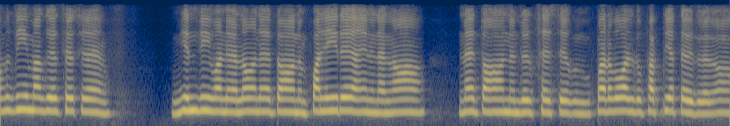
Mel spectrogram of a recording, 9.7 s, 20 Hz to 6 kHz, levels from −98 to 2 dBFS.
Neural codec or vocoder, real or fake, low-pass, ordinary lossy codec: codec, 16 kHz, 0.5 kbps, FunCodec, trained on LibriTTS, 25 frames a second; fake; 5.4 kHz; MP3, 48 kbps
